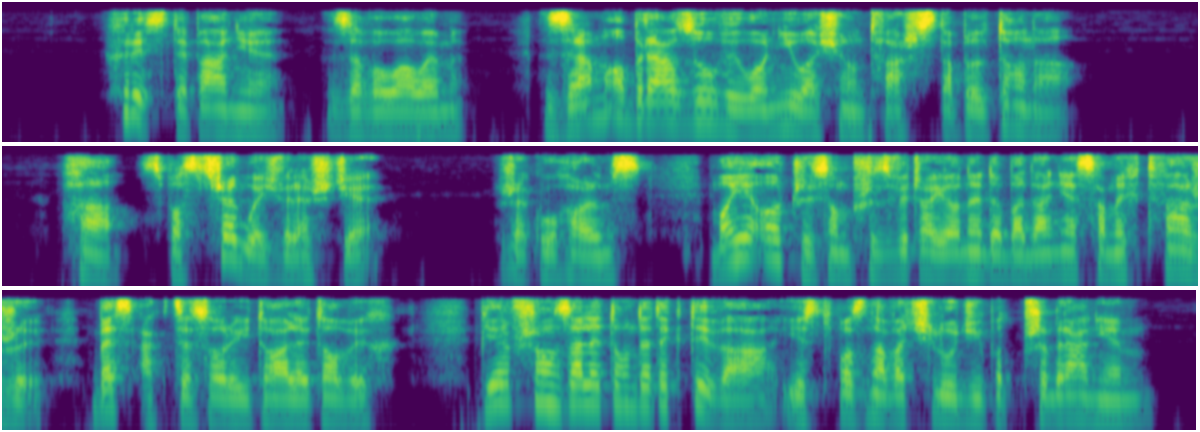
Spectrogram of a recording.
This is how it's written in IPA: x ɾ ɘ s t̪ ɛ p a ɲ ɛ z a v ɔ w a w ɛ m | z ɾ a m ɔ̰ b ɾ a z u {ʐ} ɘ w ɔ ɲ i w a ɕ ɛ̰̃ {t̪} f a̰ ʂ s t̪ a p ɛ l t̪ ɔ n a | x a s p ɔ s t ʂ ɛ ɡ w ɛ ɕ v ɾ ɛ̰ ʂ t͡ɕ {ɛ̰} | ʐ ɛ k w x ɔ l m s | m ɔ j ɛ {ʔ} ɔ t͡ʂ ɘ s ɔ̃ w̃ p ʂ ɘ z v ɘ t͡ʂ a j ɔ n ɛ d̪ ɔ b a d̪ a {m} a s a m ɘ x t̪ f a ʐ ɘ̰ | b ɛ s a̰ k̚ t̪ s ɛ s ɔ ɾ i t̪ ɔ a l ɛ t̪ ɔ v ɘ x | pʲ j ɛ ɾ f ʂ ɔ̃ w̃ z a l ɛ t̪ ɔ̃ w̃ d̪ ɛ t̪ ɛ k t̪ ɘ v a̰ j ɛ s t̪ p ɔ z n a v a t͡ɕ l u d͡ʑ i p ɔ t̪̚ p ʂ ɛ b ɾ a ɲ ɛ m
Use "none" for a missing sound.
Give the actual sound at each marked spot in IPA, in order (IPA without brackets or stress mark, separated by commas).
v, t̪, ɛ̰, ʔ, ɲ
